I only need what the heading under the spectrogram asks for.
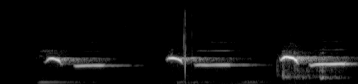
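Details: Hill partridge giving its fighting challenge call toward rivals: three loud whistled phrases, each a sharp arched note falling into a lower, steady drawn-out whistle, with a brief click between the first two.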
